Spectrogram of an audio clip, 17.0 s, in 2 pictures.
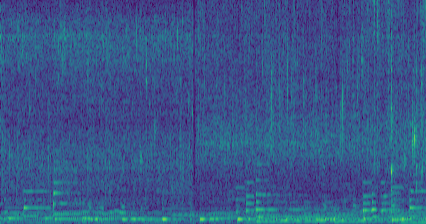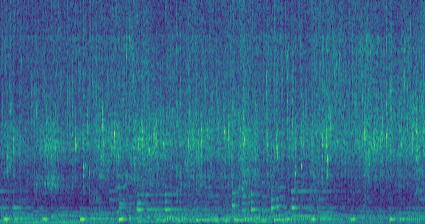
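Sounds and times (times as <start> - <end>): background music: 0.0 - 17.0
tofu sizzling in oil: 0.0 - 17.0.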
